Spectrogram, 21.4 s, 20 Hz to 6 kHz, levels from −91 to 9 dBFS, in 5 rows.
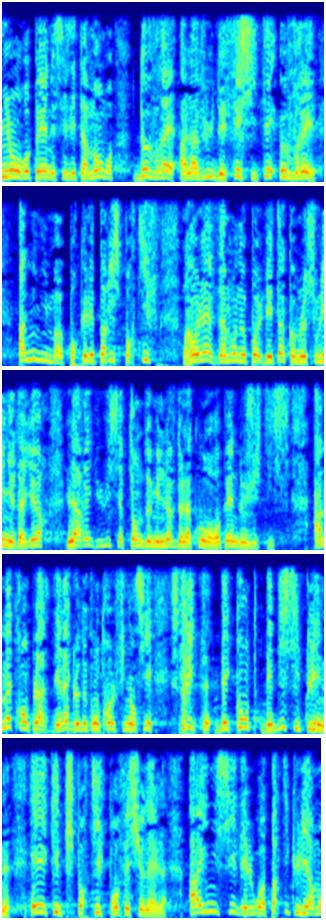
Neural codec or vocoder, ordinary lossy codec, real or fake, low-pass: vocoder, 22.05 kHz, 80 mel bands, Vocos; AAC, 48 kbps; fake; 5.4 kHz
